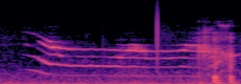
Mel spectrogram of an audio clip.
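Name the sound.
cat meowing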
